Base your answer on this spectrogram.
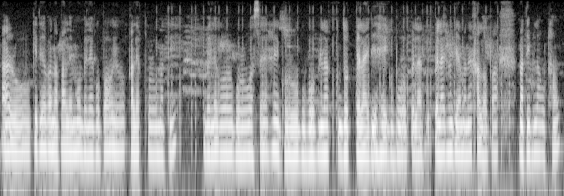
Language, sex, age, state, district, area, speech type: Assamese, female, 30-45, Assam, Morigaon, rural, spontaneous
